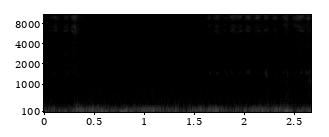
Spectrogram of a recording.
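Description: Charcoal scratches lightly and softly across paper in short sketching strokes, faint and close, over a low background hum.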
